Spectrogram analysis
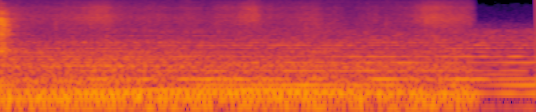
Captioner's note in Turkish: Araba sesi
